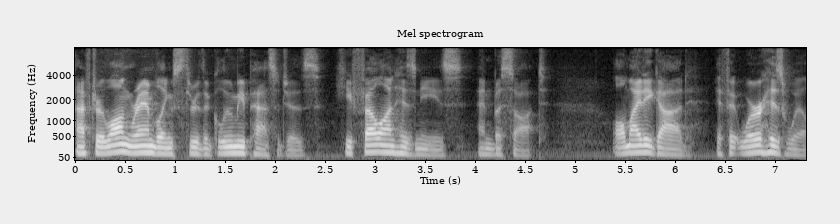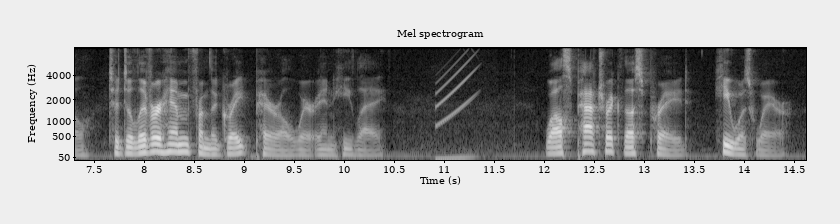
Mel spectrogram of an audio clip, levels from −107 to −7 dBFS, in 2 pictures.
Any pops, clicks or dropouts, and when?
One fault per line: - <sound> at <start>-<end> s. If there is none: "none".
- chirp at 10.9-11.4 s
